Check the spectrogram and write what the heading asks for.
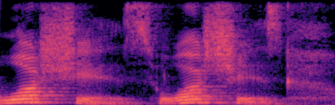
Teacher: O E realmente faz a ponte entre o SH e o S.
